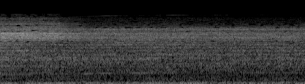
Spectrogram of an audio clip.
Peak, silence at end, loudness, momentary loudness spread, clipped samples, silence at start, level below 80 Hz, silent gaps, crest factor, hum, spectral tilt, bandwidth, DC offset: -14 dBFS; 0 s; -29 LUFS; 7 LU; under 0.1%; 0 s; -50 dBFS; none; 18 dB; none; 1 dB/octave; 11.5 kHz; under 0.1%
